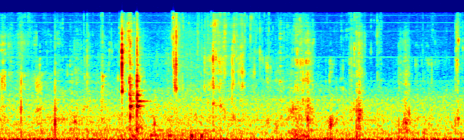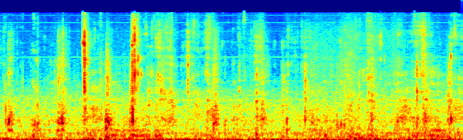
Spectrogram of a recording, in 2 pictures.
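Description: Close-up mouth sounds of chewing fried, breaded chicken strips: wet chewing with frequent sharp, irregular crunches of the crispy coating.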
